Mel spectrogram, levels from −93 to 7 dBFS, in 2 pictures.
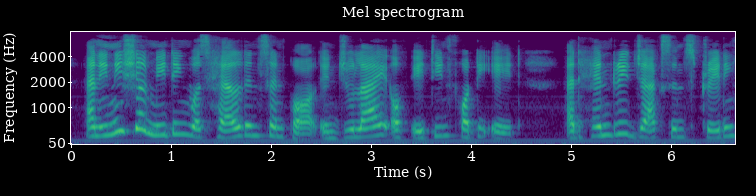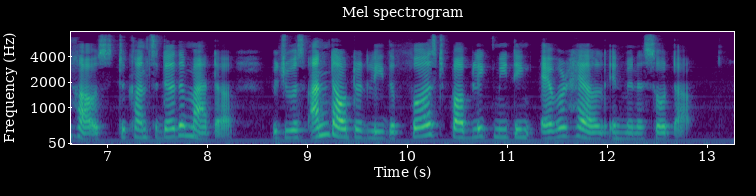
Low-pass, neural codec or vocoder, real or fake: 7.2 kHz; none; real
